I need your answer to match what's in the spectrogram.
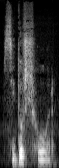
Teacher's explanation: We see the helping vowel, sit shuhur, becoming situ shuhur, and we also see the helping vowel taking the stress, causing that small i or u to fall away, and we end up with situ shuhur.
